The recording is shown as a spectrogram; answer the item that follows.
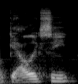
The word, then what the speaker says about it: Galaxe: So first and foremost, I have a solo project that I call Galaxy. It's spelled Galaxe.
